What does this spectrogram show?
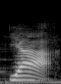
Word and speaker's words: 야: This is pronounced just like A but with a Y sound in front of it, much like Ya in yard.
